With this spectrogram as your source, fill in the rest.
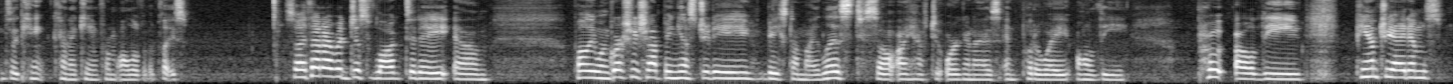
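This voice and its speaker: At home indoors, a woman vlogs in a loose, chatty way, rambling along with lots of fillers and a slight sniffle. Her voice sits at medium pitch with a darkish tone, and she talks at normal speed.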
